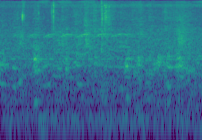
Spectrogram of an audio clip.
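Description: Layer hens clucking softly in a poultry shed, a steady murmur of overlapping low calls with a few slightly louder clucks rising from the flock.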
